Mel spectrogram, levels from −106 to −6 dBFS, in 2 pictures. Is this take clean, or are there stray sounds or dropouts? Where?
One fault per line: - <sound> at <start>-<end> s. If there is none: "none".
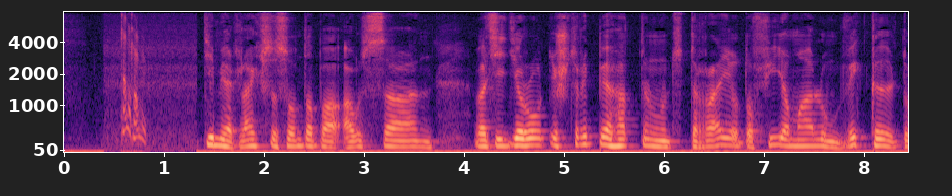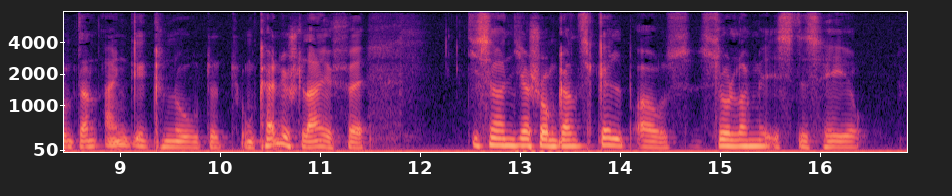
- chirp at 0.6-0.9 s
